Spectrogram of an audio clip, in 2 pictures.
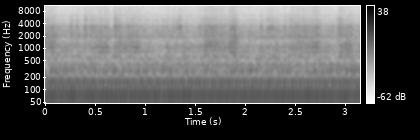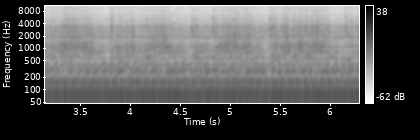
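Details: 2021 Ford F-150 PowerBoost remote cold start at -16°C: steady low drone under a loud, rough churning grind pulsing about three times a second, with a click; occurs only below about -11°C, cause undiagnosed (owner suspects cavitation/pumping).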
